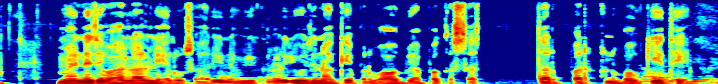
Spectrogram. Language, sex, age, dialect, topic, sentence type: Hindi, male, 51-55, Awadhi Bundeli, banking, statement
